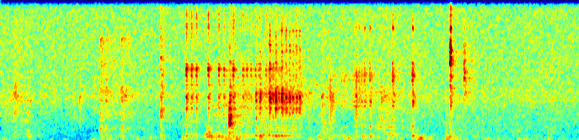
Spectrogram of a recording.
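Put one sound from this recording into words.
A man's footsteps thud on a hollow wooden floor.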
